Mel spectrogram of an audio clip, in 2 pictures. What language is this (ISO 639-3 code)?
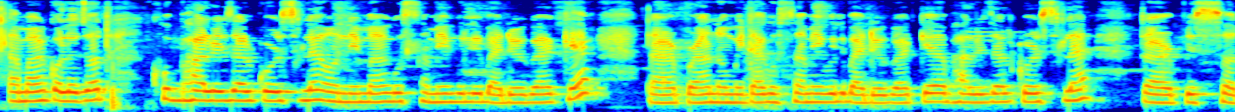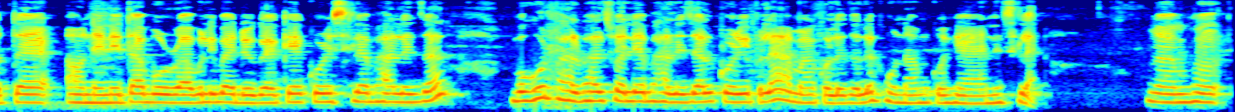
asm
